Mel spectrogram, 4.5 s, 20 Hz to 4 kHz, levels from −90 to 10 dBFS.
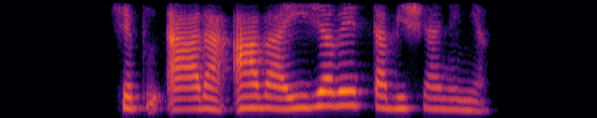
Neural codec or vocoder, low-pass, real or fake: codec, 24 kHz, 0.5 kbps, DualCodec; 3.6 kHz; fake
